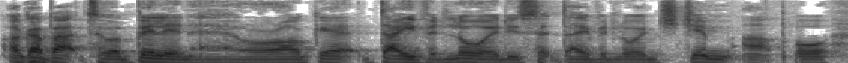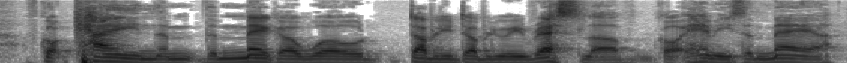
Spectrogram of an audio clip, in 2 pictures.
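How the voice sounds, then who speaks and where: Croaky man telling stories. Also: lowish voice, moderate pace, hardly any pauses. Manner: animated, swears casually. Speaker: guest entrepreneur. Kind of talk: podcast interview storytelling.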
